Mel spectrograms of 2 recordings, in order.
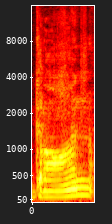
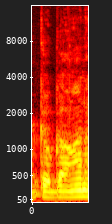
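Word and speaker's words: Gaughan: on this is uh by Jack gone or Goan I think it's gone is how you pronounce his name I got a Ballantine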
